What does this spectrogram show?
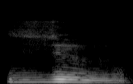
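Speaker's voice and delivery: zoo with a long buzzing z and long oo; exaggerated sound. Shown as a demonstration. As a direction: stretch out zoo to show the z. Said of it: "I'm exaggerating there".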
